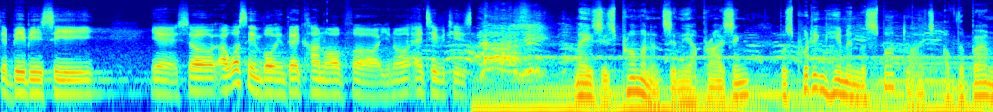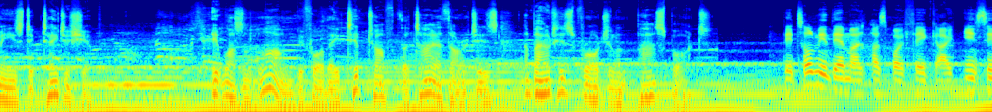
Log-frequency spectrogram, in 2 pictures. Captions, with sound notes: (protesters chanting) - [Voiceover] Maesie's prominence in the uprising was putting him in the spotlight of the Burmese dictatorship. (dramatic ambient music) It wasn't long before they tipped off the Thai authorities about his fraudulent passport. (ominous ambient music)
